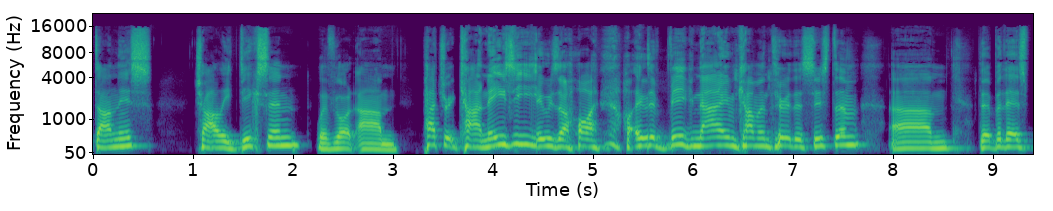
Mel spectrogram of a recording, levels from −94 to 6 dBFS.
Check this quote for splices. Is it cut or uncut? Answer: cut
